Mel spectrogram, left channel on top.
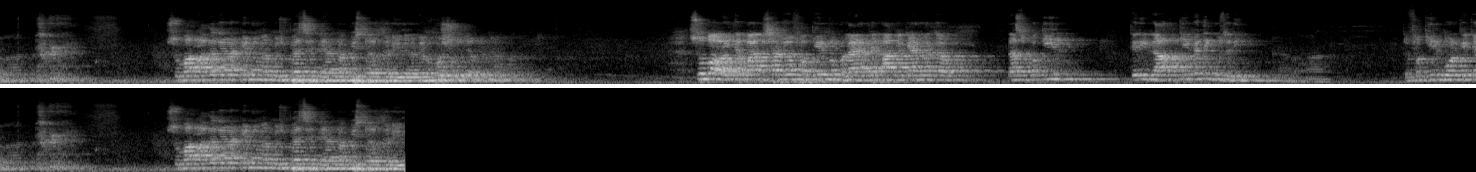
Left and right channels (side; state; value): right; drops out; at 4.0 s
